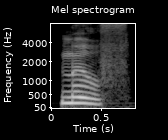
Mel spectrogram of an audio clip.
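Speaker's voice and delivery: loud, tense one-word order; through clenched teeth. A narrator's reading. James blocked by the boys, ordering through clenched teeth. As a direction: push it out through gritted teeth. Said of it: "James said through clenched teeth".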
